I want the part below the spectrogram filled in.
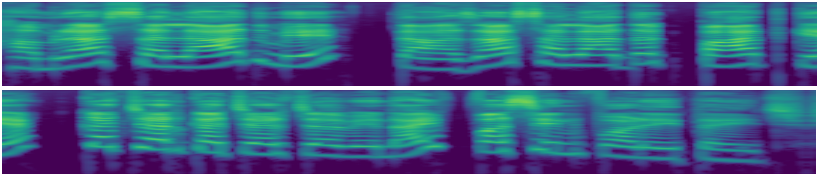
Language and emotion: Maithili, happy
